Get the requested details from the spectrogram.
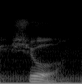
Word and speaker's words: sure: Madam, are you sure? Sure. Spelt with an S, but sounds like sh.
